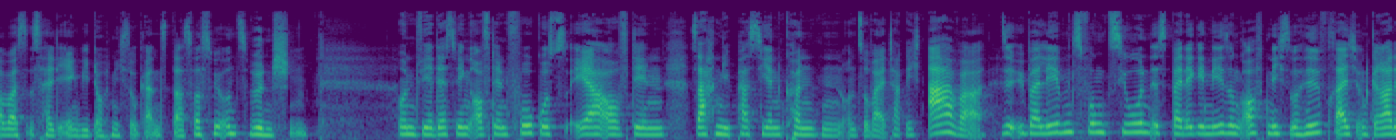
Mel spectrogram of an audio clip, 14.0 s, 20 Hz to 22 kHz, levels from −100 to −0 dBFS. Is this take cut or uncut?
cut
